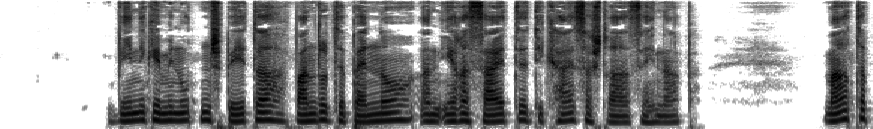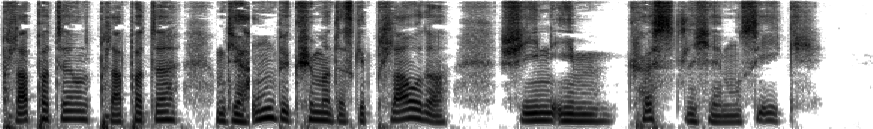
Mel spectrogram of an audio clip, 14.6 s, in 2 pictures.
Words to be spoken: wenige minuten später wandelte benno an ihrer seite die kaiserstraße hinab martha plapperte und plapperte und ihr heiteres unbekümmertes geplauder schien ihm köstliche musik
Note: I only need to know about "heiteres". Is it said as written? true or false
false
